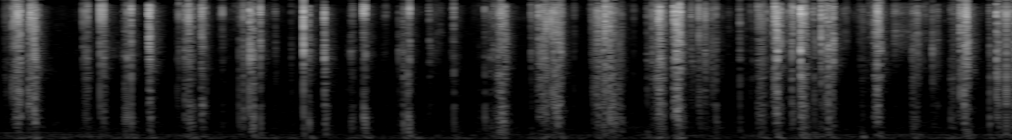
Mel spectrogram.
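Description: A dry natural loofah sponge is held edge-on while its fibrous rim is scratched with fingernails. About thirty short, rough, scratchy bursts follow in quick succession. The sound is bright and crackly, with almost no low end and no ring after each stroke.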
